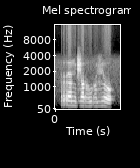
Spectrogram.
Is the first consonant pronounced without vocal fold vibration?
no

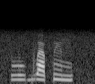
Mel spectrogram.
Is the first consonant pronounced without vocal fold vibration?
no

